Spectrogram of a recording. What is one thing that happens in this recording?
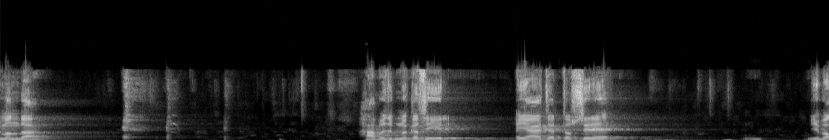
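An elderly man speaks slowly and earnestly into a microphone, heard through a loudspeaker with some echo.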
